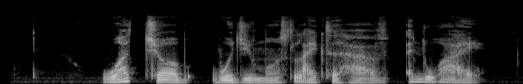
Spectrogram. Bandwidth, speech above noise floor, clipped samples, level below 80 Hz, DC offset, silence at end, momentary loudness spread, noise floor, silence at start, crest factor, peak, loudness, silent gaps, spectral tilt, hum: 10.5 kHz; 33 dB; under 0.1%; -46 dBFS; under 0.1%; 0.45 s; 16 LU; -56 dBFS; 1.05 s; 18 dB; -6 dBFS; -23 LUFS; none; -5 dB/octave; none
